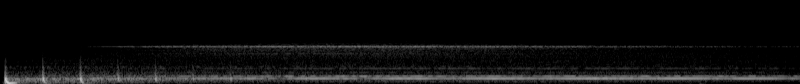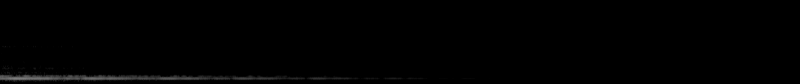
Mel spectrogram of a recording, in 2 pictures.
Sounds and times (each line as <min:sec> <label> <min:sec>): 0:00.0 Deep kick 0:01.6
